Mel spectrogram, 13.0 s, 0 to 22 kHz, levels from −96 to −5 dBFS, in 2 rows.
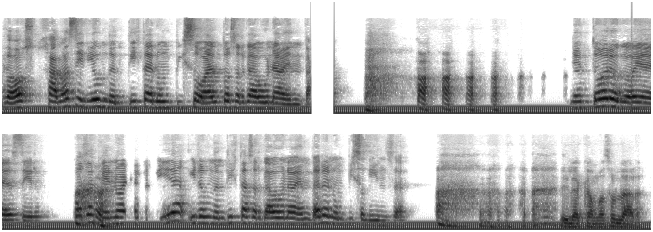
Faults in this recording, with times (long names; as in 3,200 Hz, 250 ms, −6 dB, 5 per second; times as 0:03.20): mains hum 50 Hz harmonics 5 −24 dBFS
0:03.08–0:03.32: drop-out 238 ms
0:06.29: drop-out 2.1 ms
